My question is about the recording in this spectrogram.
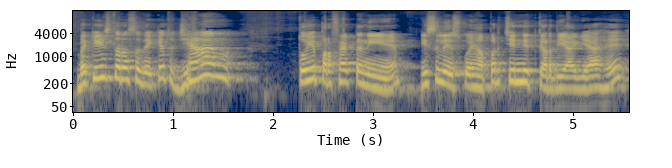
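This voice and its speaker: A man with a high voice teaches a grammar lesson in a patient, explanatory way. He stops often to ask whether his students are following. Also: brisk, a bit bright. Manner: explanatory, asks checking questions often.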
